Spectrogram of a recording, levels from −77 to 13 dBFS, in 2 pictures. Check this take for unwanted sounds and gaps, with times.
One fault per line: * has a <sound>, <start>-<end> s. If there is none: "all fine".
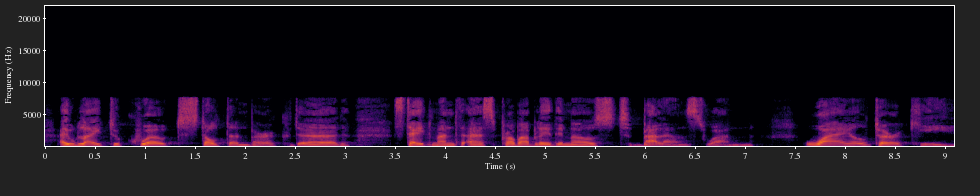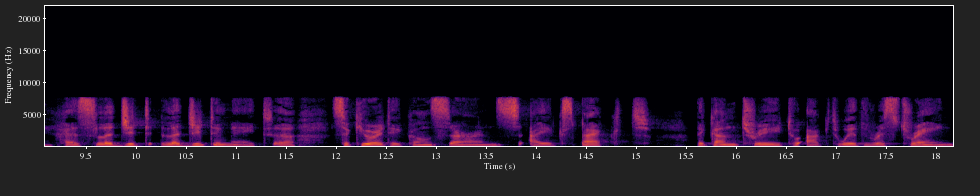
all fine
